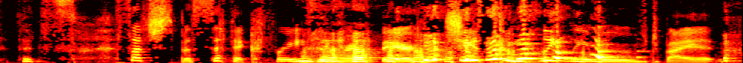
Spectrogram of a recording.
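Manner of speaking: words breaking into loud laughter; laughing. Real, not acted. Cracking up at the phrasing.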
